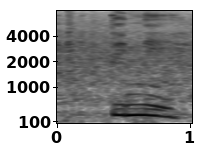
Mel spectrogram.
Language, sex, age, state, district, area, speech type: Assamese, female, 60+, Assam, Nalbari, rural, read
